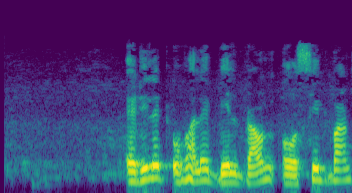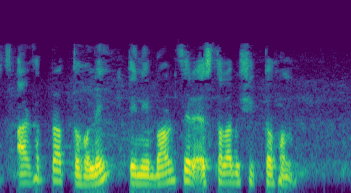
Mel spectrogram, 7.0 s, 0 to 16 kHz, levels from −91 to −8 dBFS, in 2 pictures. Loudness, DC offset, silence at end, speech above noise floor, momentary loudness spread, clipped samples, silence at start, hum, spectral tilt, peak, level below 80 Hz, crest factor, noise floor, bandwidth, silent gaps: -16 LUFS; under 0.1%; 0.55 s; 36 dB; 7 LU; under 0.1%; 1.25 s; none; -7 dB/octave; -2 dBFS; -56 dBFS; 14 dB; -52 dBFS; 7.6 kHz; none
